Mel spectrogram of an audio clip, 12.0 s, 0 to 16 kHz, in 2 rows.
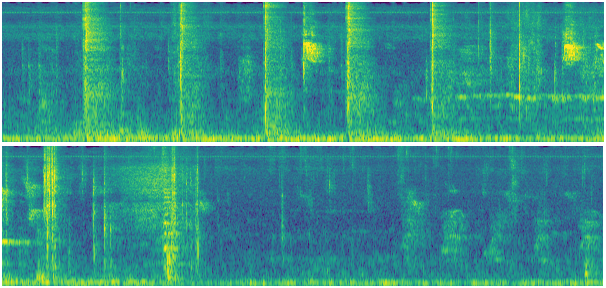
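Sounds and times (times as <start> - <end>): sharp knocks: 0.7 - 4.6.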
